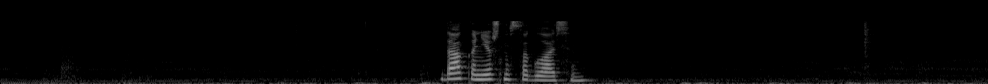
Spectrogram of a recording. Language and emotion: Russian, neutral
